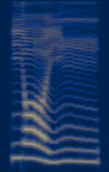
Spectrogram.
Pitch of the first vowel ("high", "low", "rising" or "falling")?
falling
